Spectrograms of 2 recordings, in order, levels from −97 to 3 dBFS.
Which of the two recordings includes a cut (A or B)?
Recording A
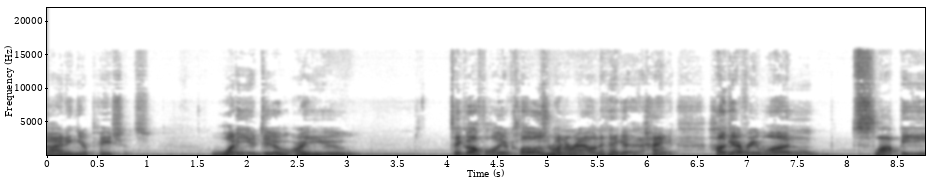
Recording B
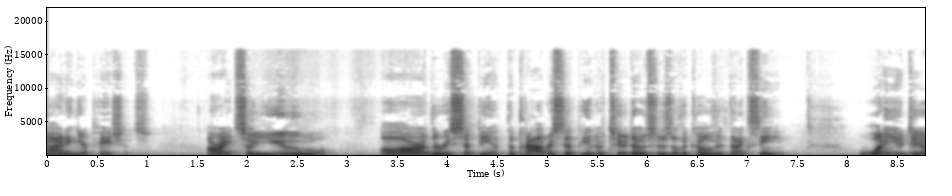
A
